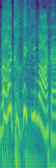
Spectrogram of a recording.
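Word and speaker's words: Mele Kalikimaka: Mela Kaliki Maku. – Basically, yes, Mela Kaliki Maka.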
